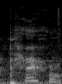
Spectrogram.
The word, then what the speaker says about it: Paulo: Uh, you don't pronounce the L in Sah and Po. So it would be uh paho.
